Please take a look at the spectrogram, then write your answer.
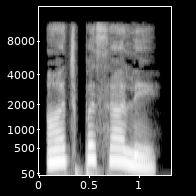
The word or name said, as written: ಆಜ್ಪಸಾಲೆ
